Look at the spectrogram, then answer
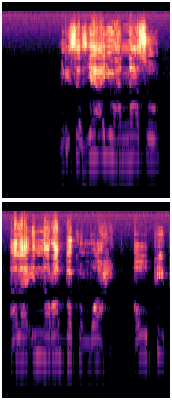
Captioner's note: speaks Arabic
